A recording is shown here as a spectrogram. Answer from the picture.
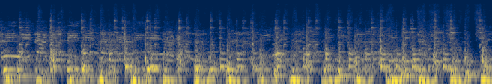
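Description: Live Latin percussion played on hand-held panderos (skin frame drums), struck in a fast, steady rhythm, with a low drum tone landing about twice a second.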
